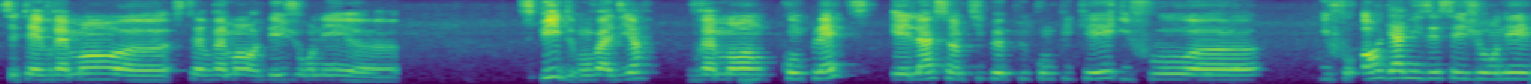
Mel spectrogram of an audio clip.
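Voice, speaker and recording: This woman has an unremarkable speaking voice at a medium pitch, with ordinary pitch variation and a fairly slow pace. Her loudness swings widely. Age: 30s. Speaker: community manager, former medical secretary. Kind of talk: interview.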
